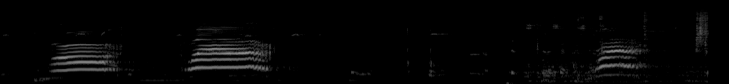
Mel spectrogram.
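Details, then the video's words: Pet cat crying in a cute voice, giving two long, clear, harmonic meows that rise and fall, then after soft sounds and brief human-like voicing a third arched meow and a sharp click. "Cat which cries in a cute voice : 可愛い声で鳴く猫"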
